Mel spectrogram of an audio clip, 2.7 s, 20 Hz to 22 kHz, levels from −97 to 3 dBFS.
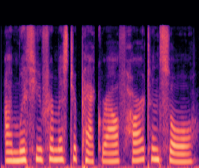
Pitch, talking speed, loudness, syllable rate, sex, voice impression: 210 Hz, 225 wpm, -16 LUFS, 4.0 syllables/s, female, feminine, adult-like, slightly soft, calm, slightly elegant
